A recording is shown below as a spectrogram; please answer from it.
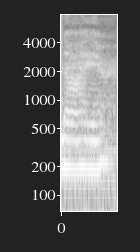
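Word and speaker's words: nathair: have the Gaelic word for adder here with pronunciation nyah-nyah keywords transformation healing and life energy the meaning Nayar offers healing and transformation its ability to glide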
